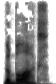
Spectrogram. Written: the blocs

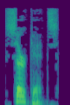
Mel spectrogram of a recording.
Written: circuits

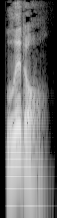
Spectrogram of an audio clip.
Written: little

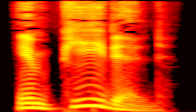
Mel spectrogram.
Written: impeded

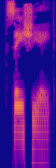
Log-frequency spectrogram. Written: satiate

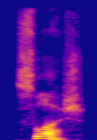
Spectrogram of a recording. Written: slush

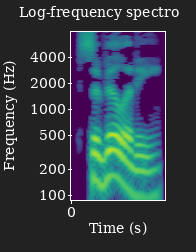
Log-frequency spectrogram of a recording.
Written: civility

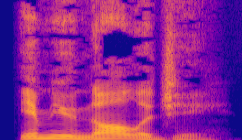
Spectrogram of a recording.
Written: immunology

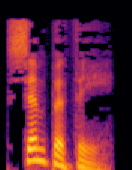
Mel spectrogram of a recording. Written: sympathy

